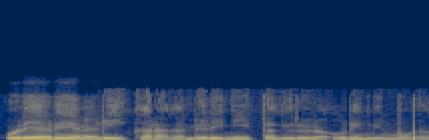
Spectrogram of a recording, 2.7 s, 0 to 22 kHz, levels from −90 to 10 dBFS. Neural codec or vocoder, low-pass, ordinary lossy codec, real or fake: codec, 16 kHz, 2 kbps, X-Codec, HuBERT features, trained on balanced general audio; 7.2 kHz; Opus, 16 kbps; fake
